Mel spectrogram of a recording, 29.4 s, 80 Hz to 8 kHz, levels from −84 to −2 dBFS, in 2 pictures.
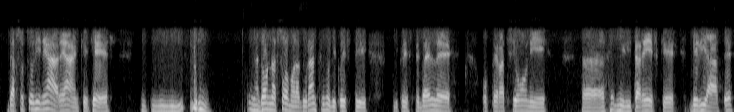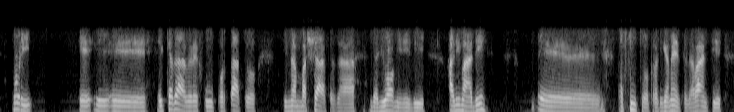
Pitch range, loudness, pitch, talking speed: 115-140 Hz, -27 LUFS, 125 Hz, 75 wpm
